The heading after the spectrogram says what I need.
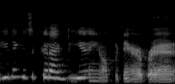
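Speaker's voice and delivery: very high, soft, swooping sing-song little voice. Retelling what a man kept asking the speaker, imitating his way of talking. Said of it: "And that's how he talks".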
